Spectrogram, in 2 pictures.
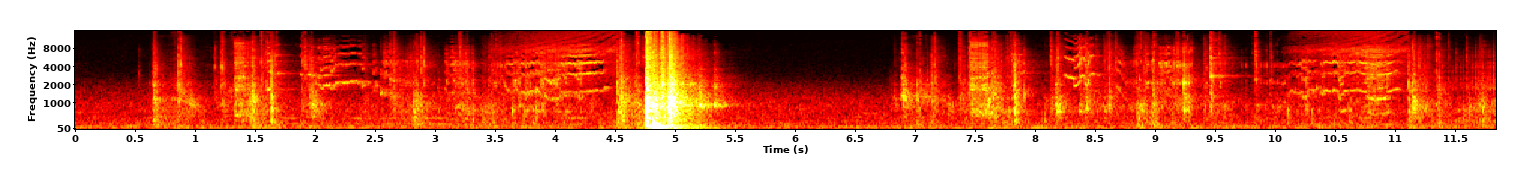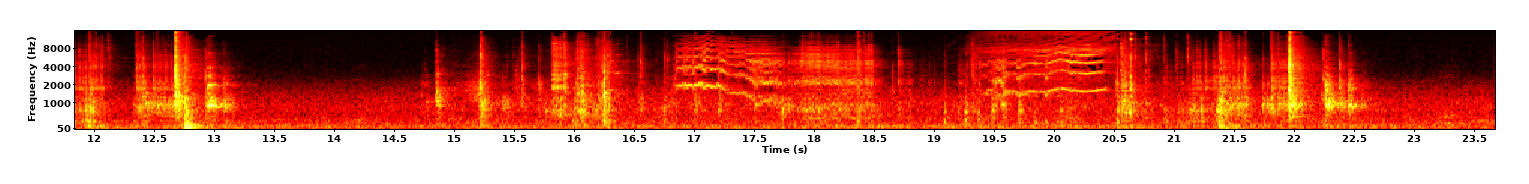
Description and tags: FOLEY Ext ScreenDoor 001
A screen door opening and closing at various speeds. Night exterior.
Recorded with: Sanken CS-1e, Fostex FR2Le
hinge, close, creak, door, squeak, slam, open, screen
